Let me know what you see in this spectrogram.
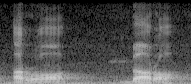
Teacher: Idza kanat maftuhah, ra kalau fathah dibaca tebal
